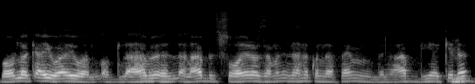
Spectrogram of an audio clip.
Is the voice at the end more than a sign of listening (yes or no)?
yes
